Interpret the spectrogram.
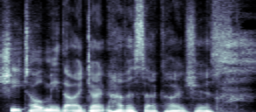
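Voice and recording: A man with a low pitch, a fairly slow pace, and lively intonation.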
